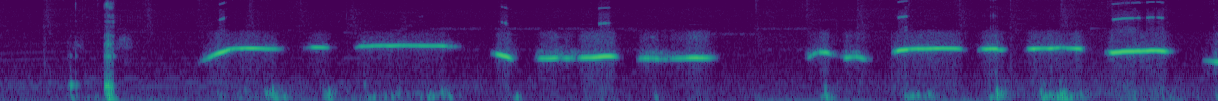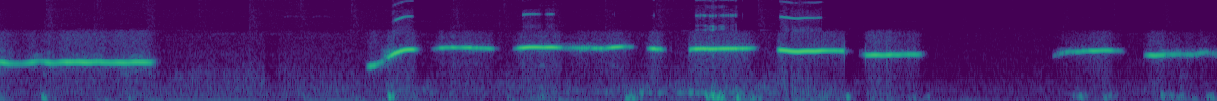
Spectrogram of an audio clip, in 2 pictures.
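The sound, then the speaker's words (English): A person whistles a lively tune, clear sustained notes and quick slides in short phrases with brief pauses, loud and bright, with faint low rustling underneath. “Pretty strong whistle.”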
